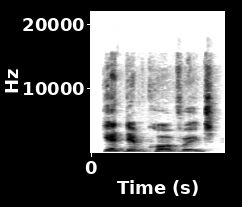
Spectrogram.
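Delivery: usual speaking voice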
